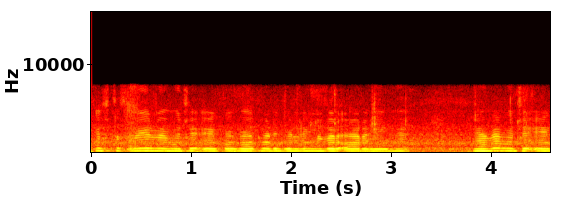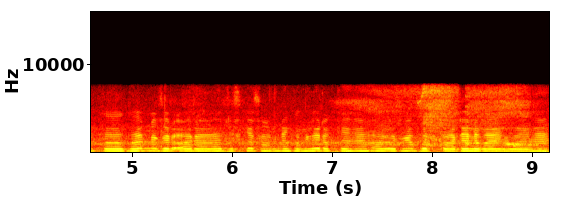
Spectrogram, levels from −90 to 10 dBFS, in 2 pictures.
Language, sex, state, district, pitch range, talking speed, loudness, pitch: Hindi, female, Chandigarh, Chandigarh, 230-240 Hz, 155 wpm, -16 LUFS, 235 Hz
